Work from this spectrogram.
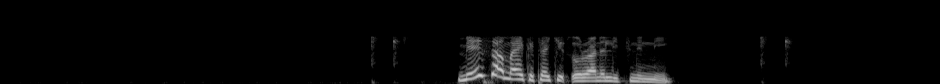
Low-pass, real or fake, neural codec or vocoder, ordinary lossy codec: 3.6 kHz; real; none; Opus, 32 kbps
